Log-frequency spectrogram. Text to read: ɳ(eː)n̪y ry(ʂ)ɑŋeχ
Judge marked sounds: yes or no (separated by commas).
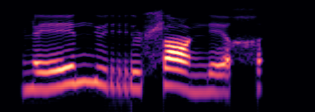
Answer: yes, yes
